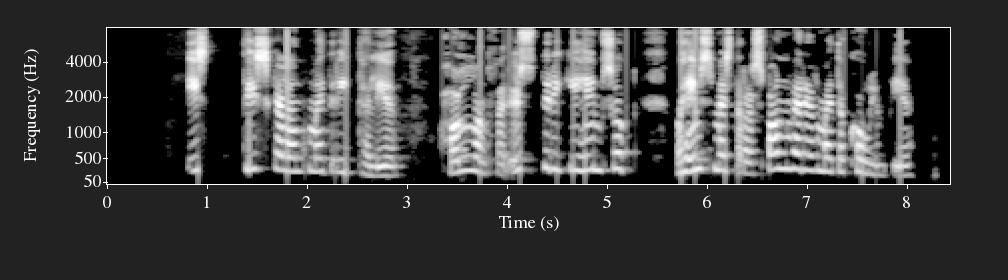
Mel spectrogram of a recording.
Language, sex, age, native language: Icelandic, female, 20-29, Icelandic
